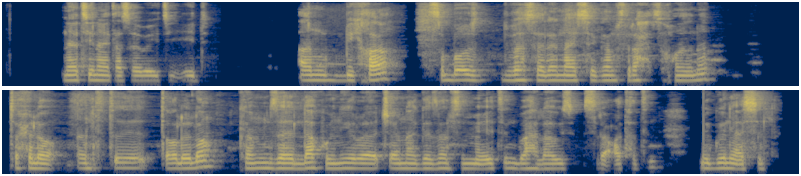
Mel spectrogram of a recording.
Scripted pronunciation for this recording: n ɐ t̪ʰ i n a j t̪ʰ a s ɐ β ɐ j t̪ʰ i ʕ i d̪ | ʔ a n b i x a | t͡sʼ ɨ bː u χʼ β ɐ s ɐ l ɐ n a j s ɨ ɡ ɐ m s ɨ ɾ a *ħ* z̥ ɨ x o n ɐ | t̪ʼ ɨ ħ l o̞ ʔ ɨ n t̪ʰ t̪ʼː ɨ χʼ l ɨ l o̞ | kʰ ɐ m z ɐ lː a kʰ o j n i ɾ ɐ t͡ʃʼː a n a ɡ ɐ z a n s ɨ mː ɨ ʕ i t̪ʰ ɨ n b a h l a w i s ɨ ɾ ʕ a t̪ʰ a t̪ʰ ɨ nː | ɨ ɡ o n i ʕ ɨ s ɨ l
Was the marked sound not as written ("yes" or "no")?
no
